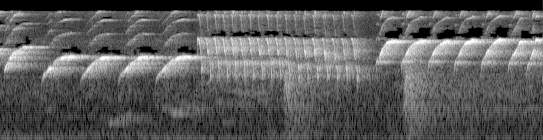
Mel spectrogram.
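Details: Male Belgian canary singing strongly at a rival male: slow series of arched whistled notes, then a dense buzzy rattling trill, then quicker repeated arched notes again.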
